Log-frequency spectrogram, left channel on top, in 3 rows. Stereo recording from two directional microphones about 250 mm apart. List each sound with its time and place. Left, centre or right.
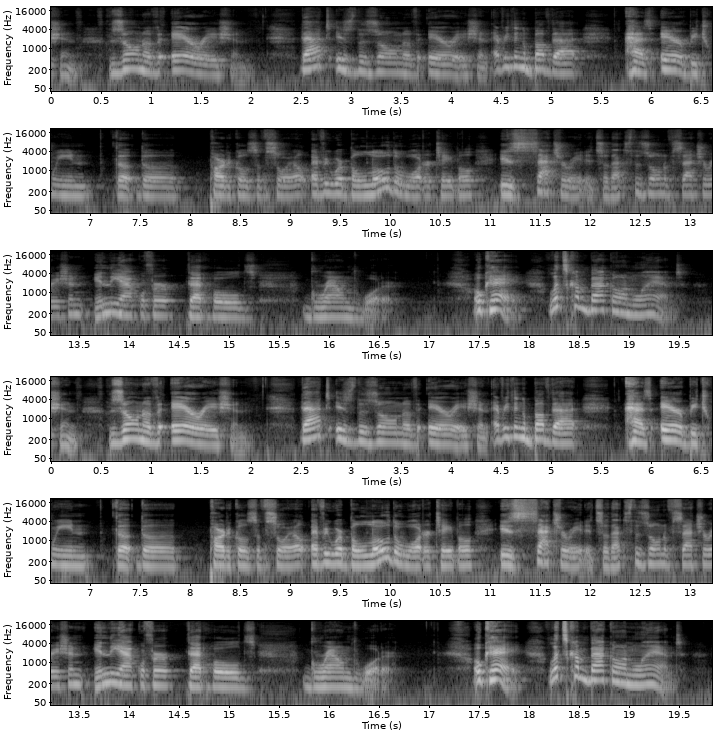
0.0 s speech: right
